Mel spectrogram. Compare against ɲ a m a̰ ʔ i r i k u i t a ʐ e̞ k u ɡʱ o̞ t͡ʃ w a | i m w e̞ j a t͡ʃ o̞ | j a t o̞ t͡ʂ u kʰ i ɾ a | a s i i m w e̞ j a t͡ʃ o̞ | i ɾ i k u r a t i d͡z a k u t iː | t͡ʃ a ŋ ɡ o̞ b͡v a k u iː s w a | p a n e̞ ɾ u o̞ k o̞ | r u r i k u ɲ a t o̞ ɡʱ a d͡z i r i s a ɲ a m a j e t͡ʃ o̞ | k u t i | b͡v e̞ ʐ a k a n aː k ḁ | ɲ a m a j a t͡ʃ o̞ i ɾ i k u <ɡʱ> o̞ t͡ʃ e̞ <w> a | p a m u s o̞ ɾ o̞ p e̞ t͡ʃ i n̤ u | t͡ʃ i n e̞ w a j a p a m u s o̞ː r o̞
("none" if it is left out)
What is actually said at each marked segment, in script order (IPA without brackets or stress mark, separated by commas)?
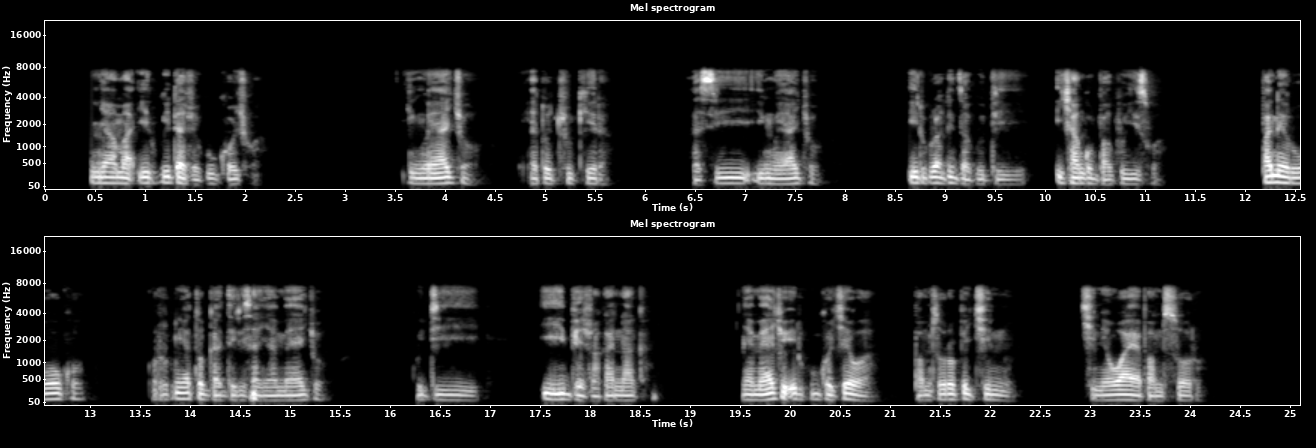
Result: ɡʱ, w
